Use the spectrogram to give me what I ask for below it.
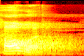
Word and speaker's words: hour: Next, before words beginning with a silent H, H is silent. Example, an hour, இதில் H சைலண்ட்னா ஓ அப்படின்ற அந்த உயிரெழுத்து வருது, நெக்ஸ்ட் லெட்டர்ஸ் ஓ உயிரெழுத்து வருது, அதனால் அன் ஹவர்.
